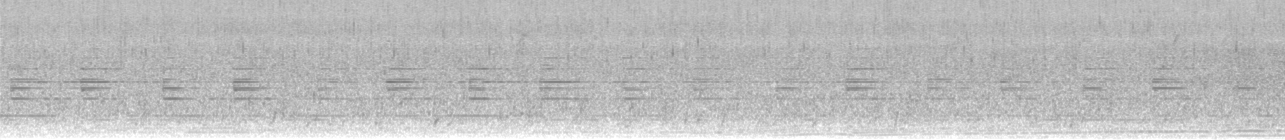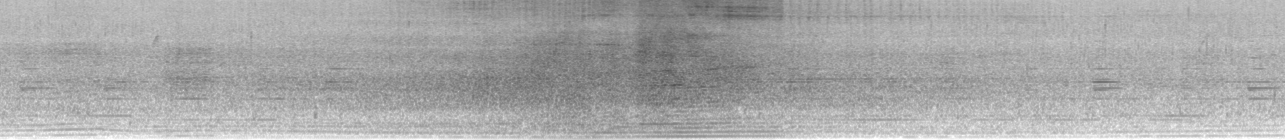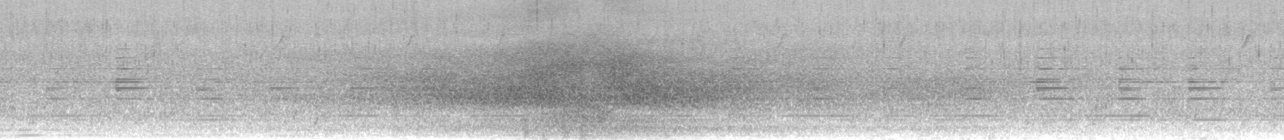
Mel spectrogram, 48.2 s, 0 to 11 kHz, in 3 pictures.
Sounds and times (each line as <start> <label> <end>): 0.0 Church bell 48.1
0.0 river 48.1
9.8 engines of cars 47.1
